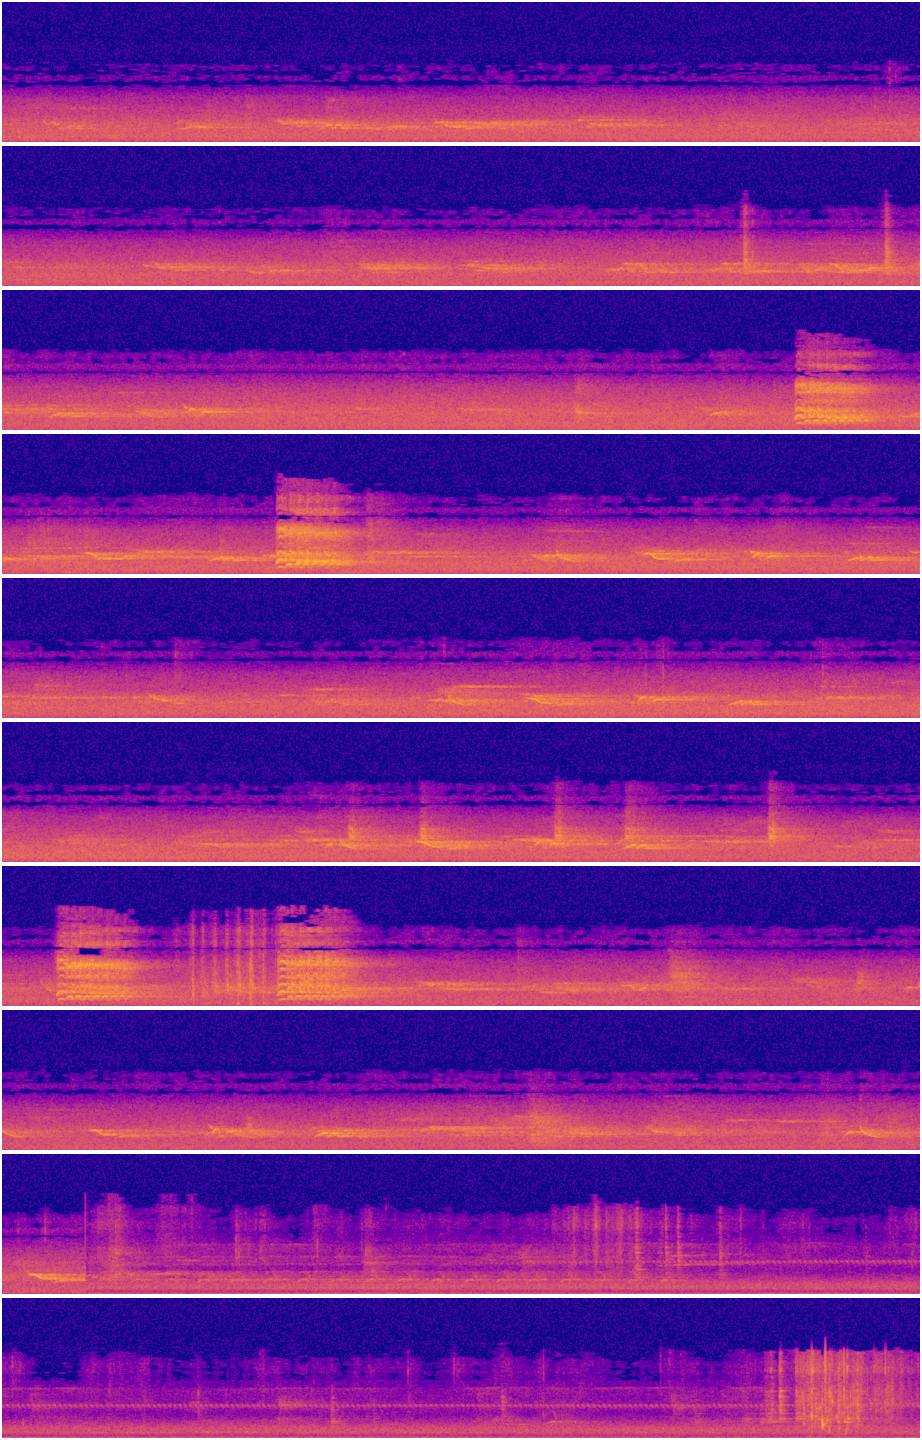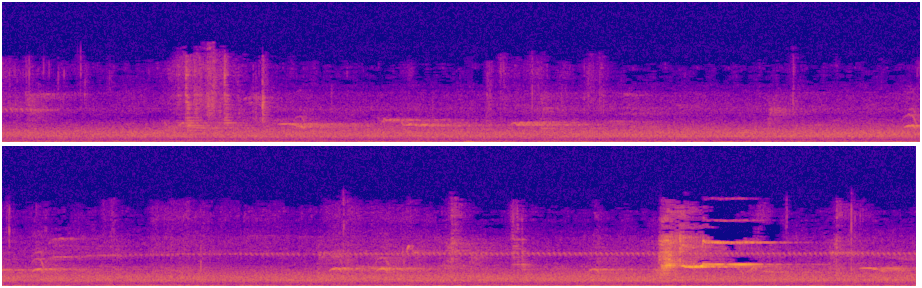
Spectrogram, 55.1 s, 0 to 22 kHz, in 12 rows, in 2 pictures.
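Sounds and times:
songbirds chirping: 0:00.0 - 0:55.0
loud harsh bird calls: 0:27.8 - 0:29.6.

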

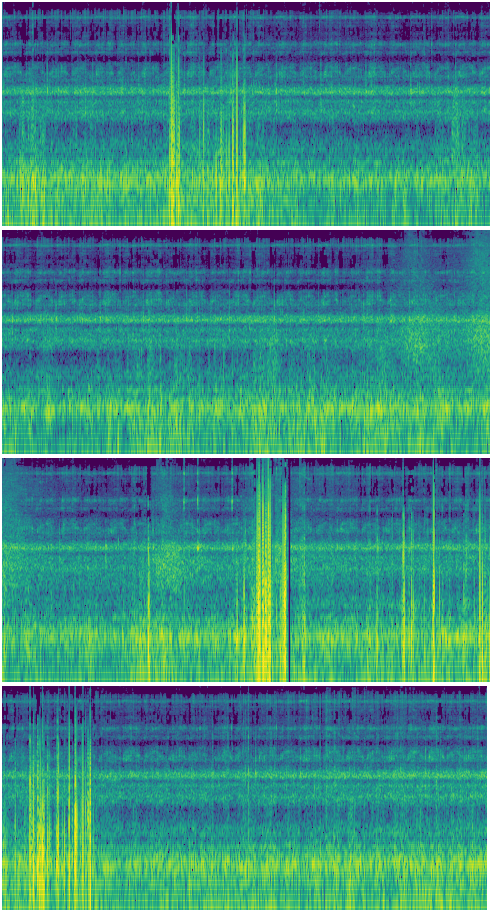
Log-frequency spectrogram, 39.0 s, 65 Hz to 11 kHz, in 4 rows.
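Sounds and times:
tyres rumbling on road: 0:00.8 - 0:38.9
car passing: 0:16.8 - 0:26.9
wind on microphone: 0:16.8 - 0:31.2.

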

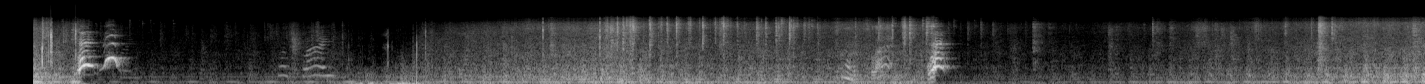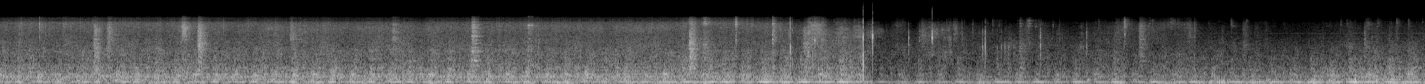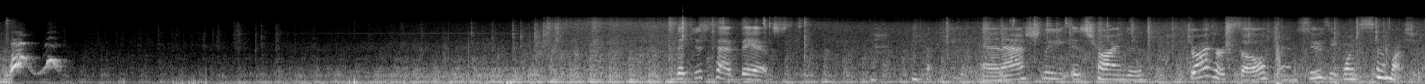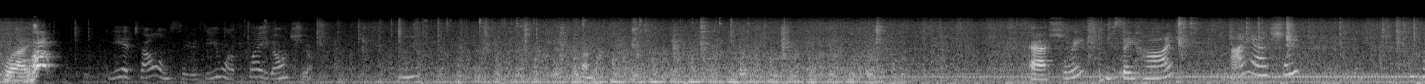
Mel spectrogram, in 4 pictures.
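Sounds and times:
dog yelping: 0:00.7 - 0:01.4, 0:09.2 - 0:09.6, 0:28.6 - 0:29.2.

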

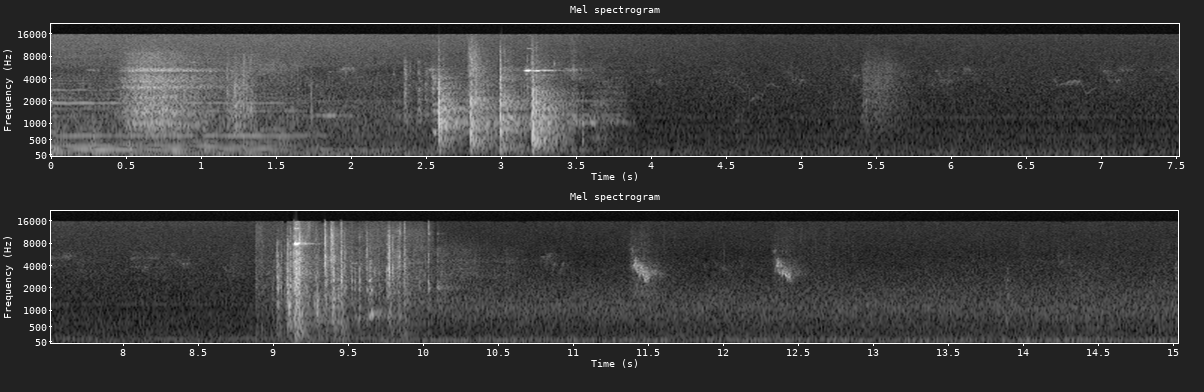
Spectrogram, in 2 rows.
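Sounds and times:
bird chirps: 0:00.5 - 0:02.6, 0:03.2 - 0:08.8
door handle and lock clatter: 0:08.9 - 0:10.2.

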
